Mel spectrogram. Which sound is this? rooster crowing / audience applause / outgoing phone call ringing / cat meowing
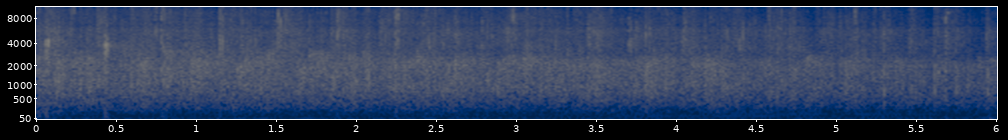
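audience applause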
